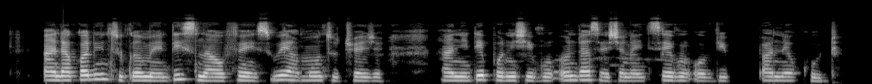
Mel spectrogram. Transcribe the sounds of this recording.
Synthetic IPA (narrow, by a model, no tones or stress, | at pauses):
ãndakɔdĩntuɡɔmɛ̃ntdisnaɔfɛ̃nsweamɔ̃tutɹɛʒɔãnidepɔniʃebulɔ̃ndasɛʃɔ̃nãɪ̃ti̥sɛvũnɔfdi | panɛlkʰod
